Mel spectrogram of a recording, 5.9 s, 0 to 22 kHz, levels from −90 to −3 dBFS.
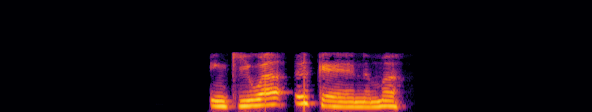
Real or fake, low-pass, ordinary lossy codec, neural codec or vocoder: real; 3.6 kHz; AAC, 24 kbps; none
